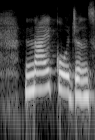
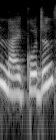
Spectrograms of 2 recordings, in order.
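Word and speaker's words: pnictogens: ठीक है, तो इसे कहते हैं नाइट्रोजन फैमिली भी बोल सकते हैं या फिर हम इन्हें कहते हैं नाइकोजन्स। क्या कहते हैं, नाइकोजन्स। पीस में साइलेंट है।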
